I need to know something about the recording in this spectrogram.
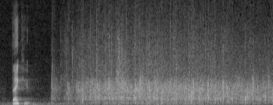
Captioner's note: audience clapping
